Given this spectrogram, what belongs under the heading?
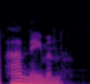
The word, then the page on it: aannemen: /ˈaː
